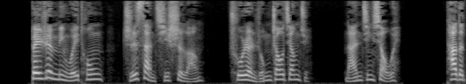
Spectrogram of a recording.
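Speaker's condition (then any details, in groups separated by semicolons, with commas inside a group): No condition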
